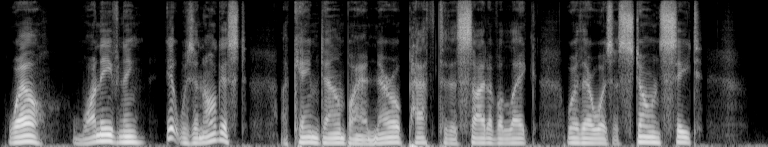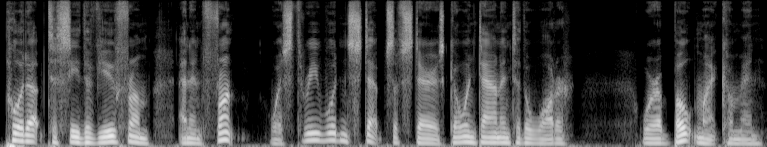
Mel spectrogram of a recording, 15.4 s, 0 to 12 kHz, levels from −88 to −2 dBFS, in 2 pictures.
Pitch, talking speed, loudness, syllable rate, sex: 110 Hz, 200 wpm, -20 LUFS, 5.2 syllables/s, male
